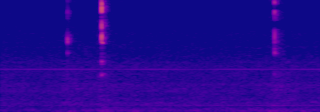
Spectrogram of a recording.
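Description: A computer mouse clicks three times in a quiet room, with two quick clicks close together followed by a single click after a pause. The clicks are crisp and faint.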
